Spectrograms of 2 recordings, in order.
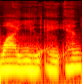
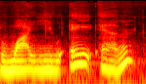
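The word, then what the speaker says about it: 院: And then in the word for yard, okay, which is spelled Y-U-A-N, you can pronounce it either yuan or yuan. Okay, so this one works both ways. You can pronounce it as a or e. The a pronunciation is more old-fashioned. A more modern rendering would be yuan.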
